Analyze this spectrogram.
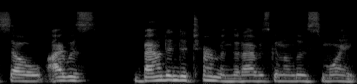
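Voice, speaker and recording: Against a quiet background, a woman with an unremarkable speaking voice talks. She keeps a moderate pace with ordinary pitch variation. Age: 60s. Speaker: testimonial guest. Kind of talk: testimony.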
